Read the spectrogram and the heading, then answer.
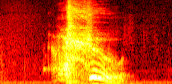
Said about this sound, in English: Yeah, I've been sneezing a lot since they stuck a knife into my nose and rearranged all my nose parts.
